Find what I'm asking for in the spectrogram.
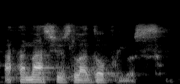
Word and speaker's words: Athanasios Ladopoulos: Just to make your task a bit more helpful, Athanasios Ladopoulos.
